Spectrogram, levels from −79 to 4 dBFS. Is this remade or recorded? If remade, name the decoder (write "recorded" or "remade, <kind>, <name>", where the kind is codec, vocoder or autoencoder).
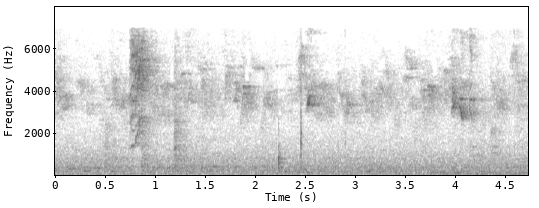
recorded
